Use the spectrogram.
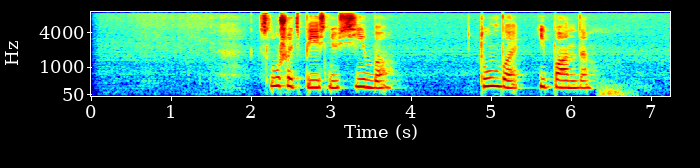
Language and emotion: Russian, neutral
